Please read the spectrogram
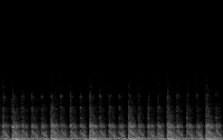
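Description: Fast electronic techno from a mixed DJ set: a kick drum beating about three times a second, each beat dropping in pitch, with ticking hi-hats over a dense steady synth layer.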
